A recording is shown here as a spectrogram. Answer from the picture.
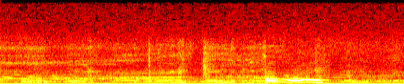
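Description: A brief, wavering, high-pitched vocal call about three seconds in, over a steady hum and faint background talk.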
